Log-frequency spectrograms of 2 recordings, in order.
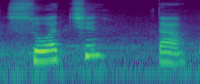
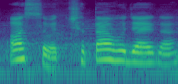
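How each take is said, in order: First: Teacher breaking the word down; slow syllable-by-syllable. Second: Said in the usual way. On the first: Shown as a demonstration. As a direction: say अस्वच्छता slowly, each part apart. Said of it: "teacher sounds out word slowly". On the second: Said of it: "teacher says word whole".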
